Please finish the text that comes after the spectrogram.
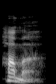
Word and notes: hummer: British English

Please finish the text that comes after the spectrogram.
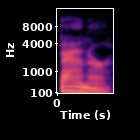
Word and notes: banner: American English

